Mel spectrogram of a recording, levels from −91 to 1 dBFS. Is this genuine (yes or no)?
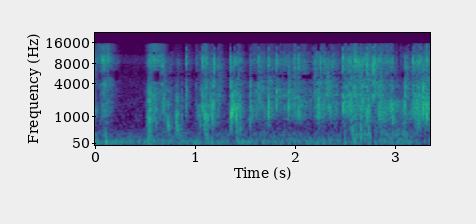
yes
